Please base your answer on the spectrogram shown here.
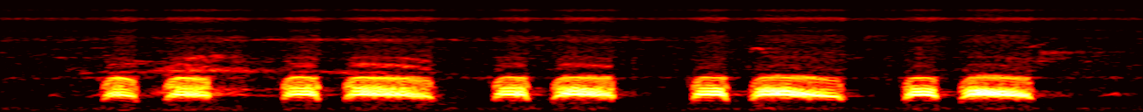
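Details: Male spotted doves fighting, recorded during ground decoying. Low, clean cooing in five pairs, each a short coo followed by a longer drawn-out coo, about one pair per second, with quiet gaps between pairs.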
